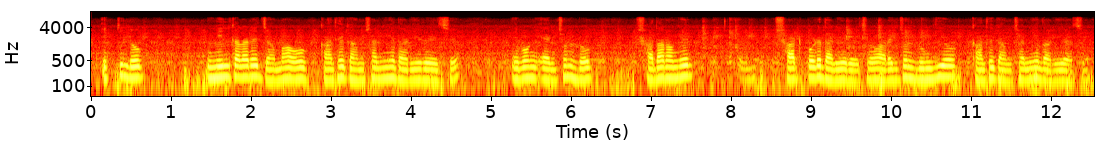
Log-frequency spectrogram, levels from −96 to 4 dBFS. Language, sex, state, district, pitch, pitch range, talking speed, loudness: Bengali, male, West Bengal, Cooch Behar, 150 Hz, 140-165 Hz, 145 wpm, -16 LUFS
